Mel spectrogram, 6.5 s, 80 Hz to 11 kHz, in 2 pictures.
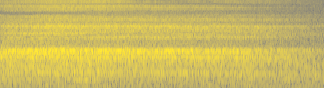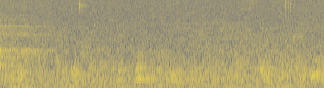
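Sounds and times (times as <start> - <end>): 
person inhaling through nose and exhaling through mouth: 0.0 - 3.7.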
